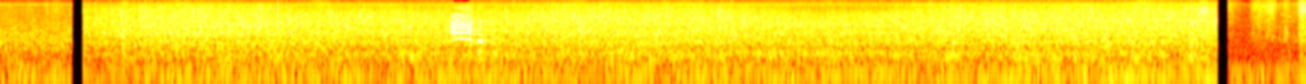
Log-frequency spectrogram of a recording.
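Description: A shallow stream rushes and babbles over rocks.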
